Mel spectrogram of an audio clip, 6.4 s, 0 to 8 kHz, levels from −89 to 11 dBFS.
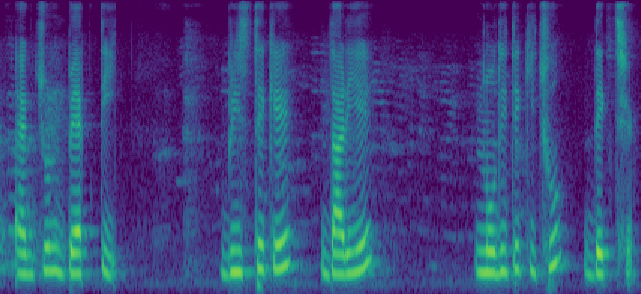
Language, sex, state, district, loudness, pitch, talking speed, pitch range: Bengali, female, West Bengal, Cooch Behar, -17 LUFS, 225 Hz, 75 wpm, 210-255 Hz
